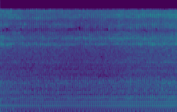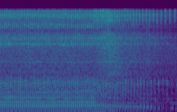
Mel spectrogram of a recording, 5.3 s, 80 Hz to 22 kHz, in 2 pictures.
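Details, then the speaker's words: Used DeWalt DXCM601 60-gallon electric air compressor, returned and sold as-is: motor hum keeps running, then winds down as it dumps air, cycling repeatedly. The pressure controller needs turning; cut-off was at 149 psi, dropping to 142, and the tank was about 105-110°F. "so the unit kept running and I could hear it dumping air and then running and dumping air finally came back here and paid attention to the pressure controller"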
